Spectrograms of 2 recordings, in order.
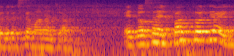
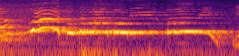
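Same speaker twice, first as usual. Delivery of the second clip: very high-pitched imitation of a bawling child; imitated crying wail; slower than usual. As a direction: wail it high, mimicking a daughter bursting into tears. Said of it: "Y empieza a llorar".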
